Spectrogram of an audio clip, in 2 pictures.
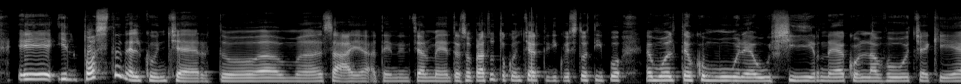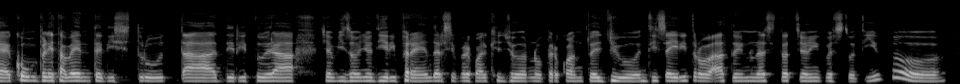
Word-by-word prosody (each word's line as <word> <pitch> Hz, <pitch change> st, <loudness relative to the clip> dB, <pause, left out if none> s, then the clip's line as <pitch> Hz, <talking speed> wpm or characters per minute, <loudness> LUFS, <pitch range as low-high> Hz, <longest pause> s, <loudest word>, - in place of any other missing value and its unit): E 235 Hz, -1 st, +8 dB
il 230 Hz, -4 st, +2 dB
post 300 Hz, -, +6 dB
del 180 Hz, -, +5 dB
concerto, 155 Hz, -3 st, +1 dB
uhm, 150 Hz, 0 st, +1 dB
sai 140 Hz, -3 st, 0 dB, 0.2 s
tendenzialmente, 155 Hz, +1 st, -2 dB
soprattutto 185 Hz, +4 st, +2 dB
concerti 190 Hz, -1 st, +1 dB
di 175 Hz, -, -6 dB
questo 175 Hz, +2 st, -1 dB
tipo, 185 Hz, -1 st, 0 dB, 0.2 s
è 185 Hz, -, +2 dB
molto 190 Hz, +1 st, +4 dB
comune 180 Hz, -3 st, +3 dB
uscirne 170 Hz, +1 st, +1 dB
con 165 Hz, -1 st, -2 dB
la 160 Hz, -1 st, 0 dB
voce 165 Hz, +1 st, -2 dB
che 160 Hz, -1 st, -2 dB
è 150 Hz, -, -2 dB
completamente 170 Hz, -1 st, -1 dB
distrutta, 160 Hz, -1 st, -4 dB
addirittura 160 Hz, +1 st, -3 dB, 0.2 s
c'è 170 Hz, -, -5 dB
bisogno 165 Hz, 0 st, -4 dB
di 165 Hz, 0 st, -3 dB
riprendersi 165 Hz, -1 st, -3 dB
per 160 Hz, +1 st, -3 dB
qualche 160 Hz, +1 st, -7 dB
giorno 155 Hz, 0 st, -4 dB
per 155 Hz, +1 st, -6 dB
quanto 160 Hz, 0 st, -6 dB
è 160 Hz, 0 st, 0 dB
giù, 155 Hz, -2 st, -2 dB
ti 165 Hz, +1 st, -8 dB
sei 165 Hz, 0 st, -1 dB
ritrovato 165 Hz, -2 st, -3 dB
in 160 Hz, 0 st, -6 dB
una 160 Hz, 0 st, -3 dB
situazione 165 Hz, 0 st, -5 dB
di 160 Hz, -, -8 dB
questo 160 Hz, -1 st, -7 dB
tipo, 205 Hz, -, -10 dB
o? 155 Hz, -, -2 dB
165 Hz, 145 wpm, -23 LUFS, 155-175 Hz, 0.2 s, E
